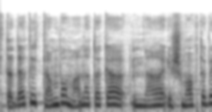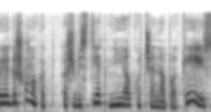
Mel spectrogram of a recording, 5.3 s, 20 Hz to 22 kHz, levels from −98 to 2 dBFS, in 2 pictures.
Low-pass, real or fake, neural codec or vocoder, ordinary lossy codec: 14.4 kHz; fake; codec, 44.1 kHz, 7.8 kbps, Pupu-Codec; AAC, 48 kbps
